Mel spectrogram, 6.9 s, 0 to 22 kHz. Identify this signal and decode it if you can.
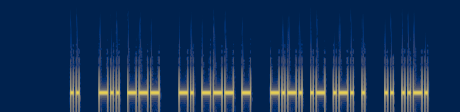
Morse code, heard as a keyed tone, about 28 wpm, 700 Hz. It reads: I DO NOT CARE IF
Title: Sets of 5 Words 28wpm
